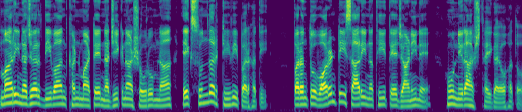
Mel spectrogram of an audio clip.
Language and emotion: Gujarati, sad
